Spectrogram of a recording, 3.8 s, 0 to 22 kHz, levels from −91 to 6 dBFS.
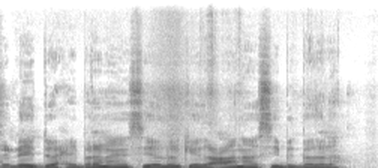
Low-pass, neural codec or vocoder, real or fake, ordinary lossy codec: none; none; real; none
